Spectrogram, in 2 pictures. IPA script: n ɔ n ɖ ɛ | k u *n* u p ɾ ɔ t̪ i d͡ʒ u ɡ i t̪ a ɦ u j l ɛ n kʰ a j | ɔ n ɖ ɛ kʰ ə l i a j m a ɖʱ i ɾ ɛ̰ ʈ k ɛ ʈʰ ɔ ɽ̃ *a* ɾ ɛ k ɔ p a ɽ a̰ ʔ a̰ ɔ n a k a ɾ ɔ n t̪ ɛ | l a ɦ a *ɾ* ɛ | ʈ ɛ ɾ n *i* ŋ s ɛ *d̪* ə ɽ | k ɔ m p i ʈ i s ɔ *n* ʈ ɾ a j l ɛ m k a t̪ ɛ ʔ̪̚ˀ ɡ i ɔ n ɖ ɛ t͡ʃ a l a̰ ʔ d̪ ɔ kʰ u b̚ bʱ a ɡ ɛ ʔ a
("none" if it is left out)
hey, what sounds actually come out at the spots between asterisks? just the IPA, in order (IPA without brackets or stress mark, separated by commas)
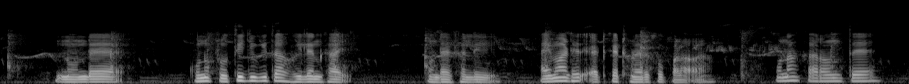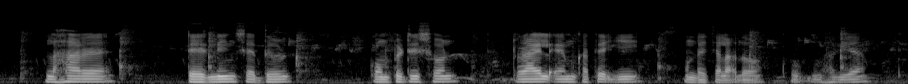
n, ɛ, ɾ, i, d̪, n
